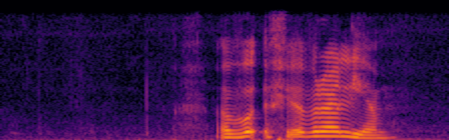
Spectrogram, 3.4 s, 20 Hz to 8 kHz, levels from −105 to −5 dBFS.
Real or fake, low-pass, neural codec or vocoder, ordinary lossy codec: real; 7.2 kHz; none; none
